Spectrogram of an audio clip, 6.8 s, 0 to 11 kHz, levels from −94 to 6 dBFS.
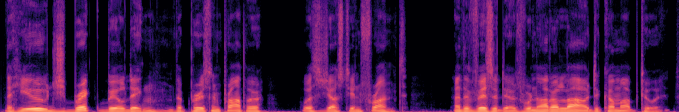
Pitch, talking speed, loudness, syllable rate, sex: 125 Hz, 195 wpm, -19 LUFS, 5.3 syllables/s, male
